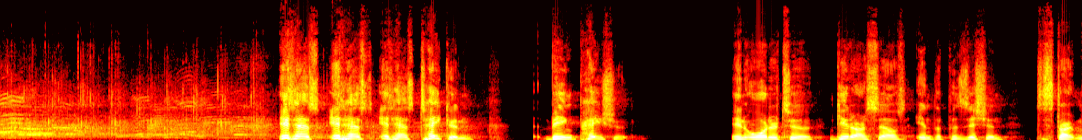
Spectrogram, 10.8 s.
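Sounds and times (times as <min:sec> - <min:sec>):
audience clapping: 0:00.0 - 0:05.0
speech: 0:02.8 - 0:04.8, 0:05.5 - 0:06.3, 0:07.3 - 0:10.8.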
